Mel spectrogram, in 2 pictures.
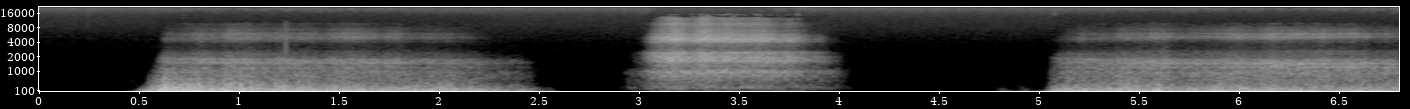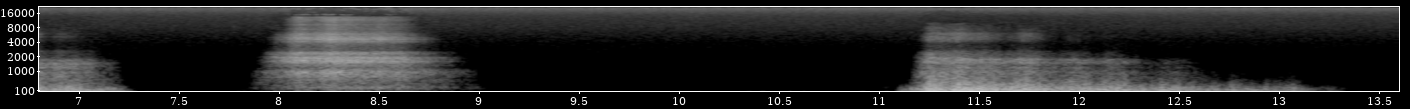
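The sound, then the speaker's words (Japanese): Soft breath blown into the listener's ear for ASMR: three long, airy, whooshing exhalations of about two seconds each, alternating with two shorter, quieter breaths in the gaps, otherwise silent. “お耳をふーっと吹いても大丈夫でしょうか？よかった。それでは、お耳を失礼いたします。”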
